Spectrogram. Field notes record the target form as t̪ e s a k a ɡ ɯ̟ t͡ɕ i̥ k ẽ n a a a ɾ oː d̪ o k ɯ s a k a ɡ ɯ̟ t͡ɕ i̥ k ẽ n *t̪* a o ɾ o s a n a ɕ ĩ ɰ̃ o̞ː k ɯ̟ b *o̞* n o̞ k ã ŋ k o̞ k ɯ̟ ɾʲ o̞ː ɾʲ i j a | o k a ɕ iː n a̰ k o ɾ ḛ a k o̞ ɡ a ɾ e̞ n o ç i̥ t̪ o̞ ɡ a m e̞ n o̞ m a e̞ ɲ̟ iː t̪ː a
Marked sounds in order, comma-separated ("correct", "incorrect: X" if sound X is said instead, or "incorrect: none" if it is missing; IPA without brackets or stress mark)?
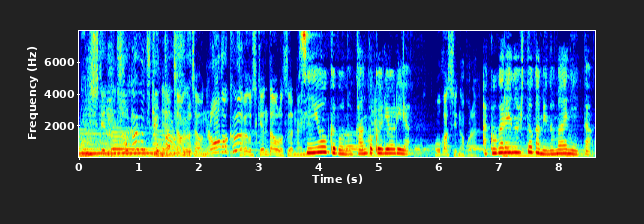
correct, correct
